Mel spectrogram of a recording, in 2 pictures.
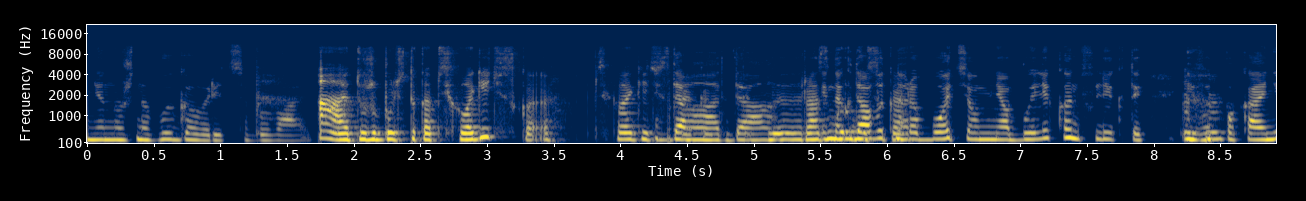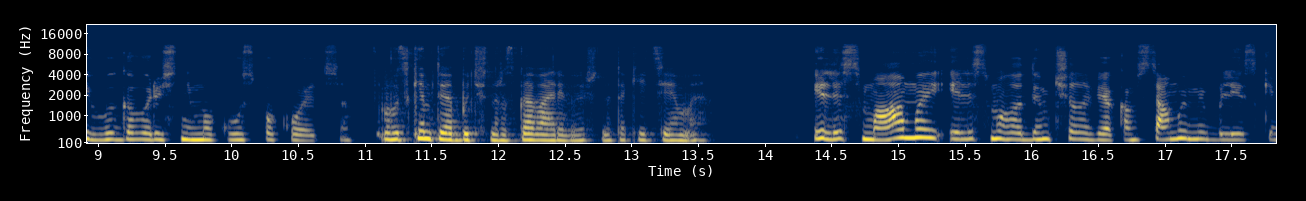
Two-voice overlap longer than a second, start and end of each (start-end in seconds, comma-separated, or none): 4.2-6.2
